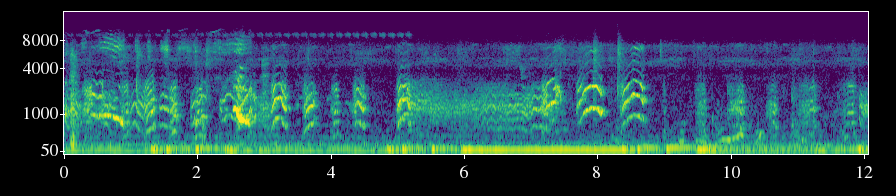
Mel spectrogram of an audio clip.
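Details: A mother dog appears to be shifting her puppies to a fresh nest; high, bent whining yelps repeat in bursts, pause briefly, then return, over a constant low rumble.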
